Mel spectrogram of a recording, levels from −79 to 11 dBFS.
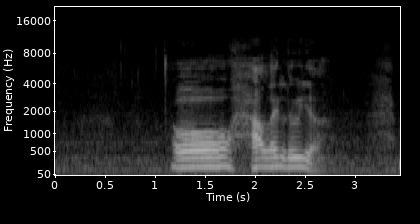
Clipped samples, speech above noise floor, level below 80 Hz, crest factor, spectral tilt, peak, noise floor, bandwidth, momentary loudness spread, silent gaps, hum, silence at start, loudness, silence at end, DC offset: under 0.1%; 28 dB; -62 dBFS; 20 dB; -6.5 dB/octave; -8 dBFS; -53 dBFS; 11.5 kHz; 16 LU; none; none; 1.15 s; -25 LUFS; 0.05 s; under 0.1%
